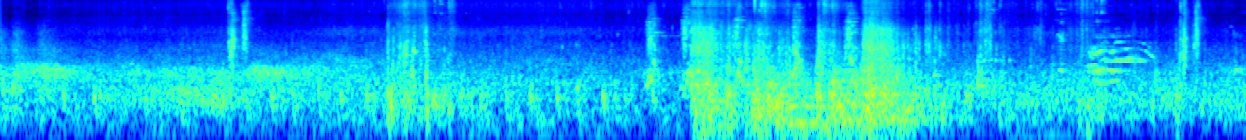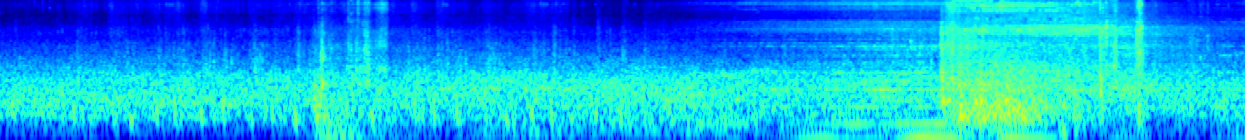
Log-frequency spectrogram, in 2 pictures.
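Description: Footsteps run quickly across wooden boards and snow.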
